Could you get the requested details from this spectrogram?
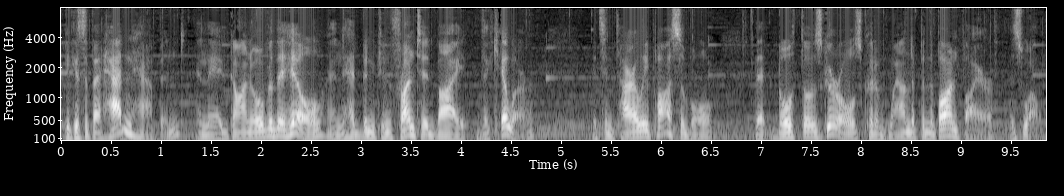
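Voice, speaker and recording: A man tells a creepy true tale like a casual but dramatic storyteller, with music underneath. His pitch moves in a lively, expressive way as he leans on key words. He keeps it conversational while building suspense. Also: moderate pace. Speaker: storyteller, host of a story show.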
